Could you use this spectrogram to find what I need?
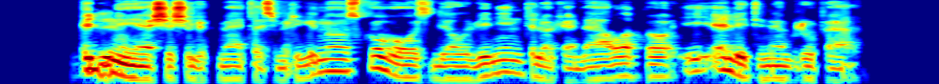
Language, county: Lithuanian, Vilnius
